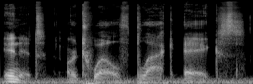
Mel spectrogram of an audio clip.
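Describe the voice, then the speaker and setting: A man's voice: rumbling low, animated, slow pace, fairly bright tone, a little hiss or hum. A man reading scripted narration for an audio drama. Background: music.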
